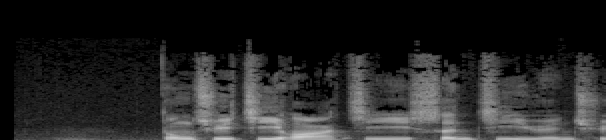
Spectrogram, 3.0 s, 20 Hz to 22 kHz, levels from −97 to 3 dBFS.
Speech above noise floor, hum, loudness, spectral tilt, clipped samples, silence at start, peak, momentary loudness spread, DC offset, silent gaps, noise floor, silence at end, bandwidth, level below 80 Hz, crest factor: 33 dB; none; -27 LUFS; -4 dB/octave; under 0.1%; 0.8 s; -8 dBFS; 8 LU; under 0.1%; none; -60 dBFS; 0 s; 14 kHz; -72 dBFS; 20 dB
